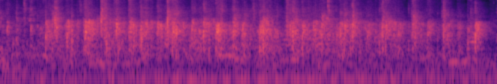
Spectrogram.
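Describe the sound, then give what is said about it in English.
An audience applauds to welcome a panelist at an art-as-activism panel event. Dense, steady clapping from many hands continues for about five seconds and eases slightly at the end. “So welcome to the panel, Tyler. Let's give him a hand.”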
